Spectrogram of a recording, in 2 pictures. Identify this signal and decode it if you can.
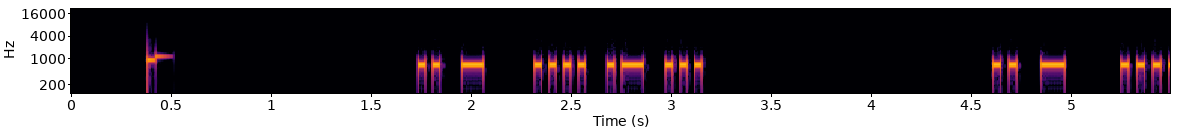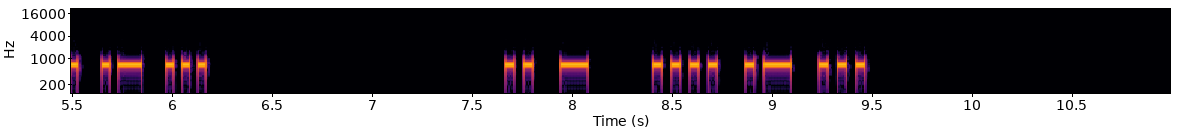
Morse code, heard as a keyed tone, about 29 wpm, 700 Hz. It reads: IT HAS IT HAS IT HAS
